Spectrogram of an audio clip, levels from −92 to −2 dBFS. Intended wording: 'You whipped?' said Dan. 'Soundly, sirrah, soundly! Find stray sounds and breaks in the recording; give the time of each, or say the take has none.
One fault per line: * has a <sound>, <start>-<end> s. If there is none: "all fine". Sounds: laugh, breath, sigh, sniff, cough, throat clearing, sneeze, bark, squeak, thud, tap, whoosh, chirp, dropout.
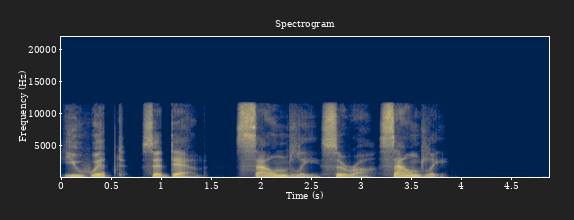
all fine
